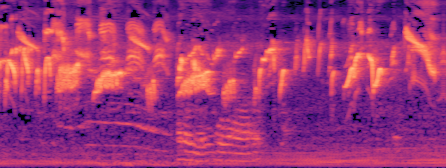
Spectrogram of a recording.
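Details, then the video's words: Contest-singing Chinese hwamei with many voices: rich, fast whistled notes swooping up and down, a few harsher squawky phrases mid-way, and a steady low background hum. "Hoạ Mi Hót Đấu Nhiều Giọng"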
